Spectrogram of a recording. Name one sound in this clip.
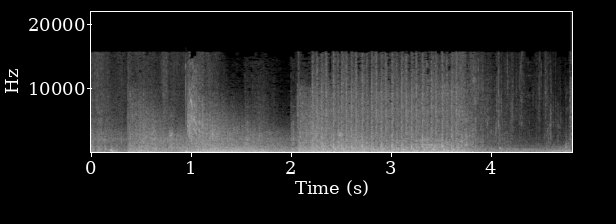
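A grenade explodes with a loud, deep rumbling blast.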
